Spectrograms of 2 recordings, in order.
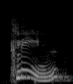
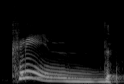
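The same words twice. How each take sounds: First: Said in the usual way. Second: Cleaned with a soft breathy d; soft d ending. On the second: Shown as a demonstration.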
